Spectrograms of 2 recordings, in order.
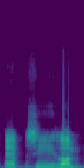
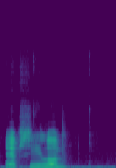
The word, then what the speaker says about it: epsilon: E ini bacanya bacanya epsilon ya. Ini tuh bacanya epsilon. Ini huruf Yunani ya.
